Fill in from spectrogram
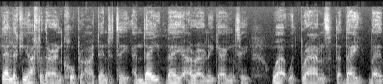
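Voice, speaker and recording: Somewhat breathy and dark, mellow in tone, a man's medium-pitched voice holds a monotone, flat intonation. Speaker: influencer marketing specialist. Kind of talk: interview. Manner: fast; halting, many repetitions.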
